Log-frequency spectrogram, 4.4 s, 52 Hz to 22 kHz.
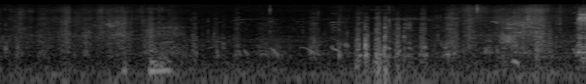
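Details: Ten-week-old Bernese Mountain Dog puppy Dio, born 19 May 2013, in summer 2013: brief, faint whimpers and small yips amid scattered clicks and rustling, with a sharper sound near the end.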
